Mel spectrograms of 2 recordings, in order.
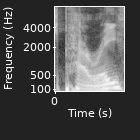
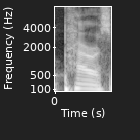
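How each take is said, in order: First: Paris with a silent "s", ending on a stressed "ee"; French pronunciation. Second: Paris with the final "s" sounded, English style; English pronunciation. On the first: Host contrasting city names, Paris said the French way. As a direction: say Paris as pa-REE. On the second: Host contrasting city names, Paris said the English way. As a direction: say Paris as PA-riss. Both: Shown as a demonstration. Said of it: "Paris thing on this".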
